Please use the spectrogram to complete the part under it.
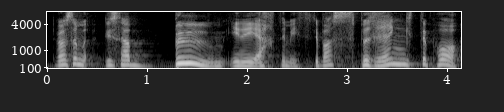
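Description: A woman preaching a heartfelt sermon in a church and sharing a personal testimony. She speaks intimately and often drops to a soft near-whisper. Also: on the high side, animated. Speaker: pastor.

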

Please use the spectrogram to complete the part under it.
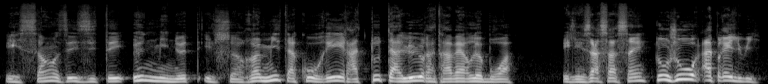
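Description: A storyteller reading a children's tale aloud with expressive, deliberate delivery. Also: mid-range voice. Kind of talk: storybook narration.

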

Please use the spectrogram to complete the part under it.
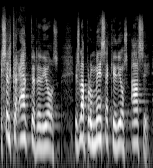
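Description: High, bright-voiced impassioned preacher. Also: male voice, moderate pace. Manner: impassioned, rising to emphatic peaks. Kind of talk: sermon.

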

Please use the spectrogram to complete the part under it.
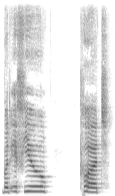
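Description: A woman's voice: sits high, level tone, very slow. A woman chatting casually, earnestly explaining her spiritual beliefs at length with frequent restarts.

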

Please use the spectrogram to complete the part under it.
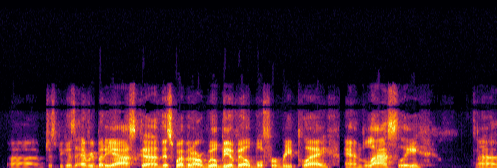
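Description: A man hosting an informal webinar, speaking hesitantly with frequent pauses. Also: fairly low pitch, fairly bright tone, no echo, lo-fi sound. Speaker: webinar host.

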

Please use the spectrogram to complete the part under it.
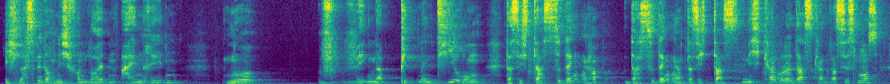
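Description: A middle-aged man with a Rhineland German accent, a comedian chatting as a podcast guest in an animated, joking and emphatic way. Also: medium pitch, normal speed. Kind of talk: casual podcast conversation.

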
